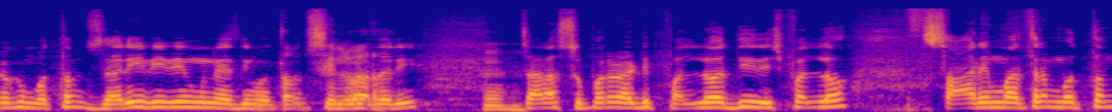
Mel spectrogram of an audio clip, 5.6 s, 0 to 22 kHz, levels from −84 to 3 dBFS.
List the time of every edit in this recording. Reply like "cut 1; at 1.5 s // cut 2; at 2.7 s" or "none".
none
